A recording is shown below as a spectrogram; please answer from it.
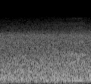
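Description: Ocean surf breaking on a long sandy beach, a dense, steady wash of water and wind noise, loud and close, heard only briefly.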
